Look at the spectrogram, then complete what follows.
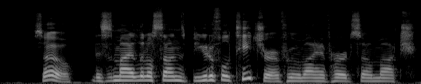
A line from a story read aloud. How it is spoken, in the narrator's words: said Mr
